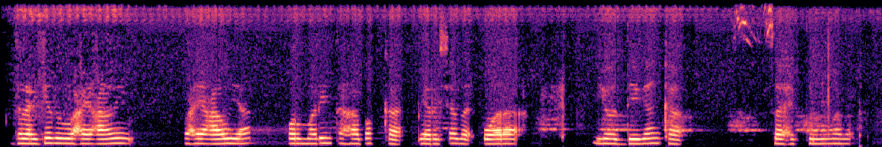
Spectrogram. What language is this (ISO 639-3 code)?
som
